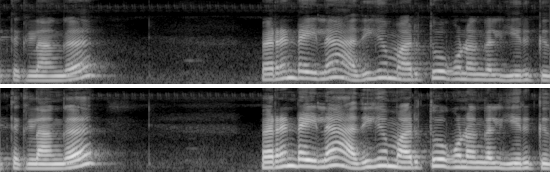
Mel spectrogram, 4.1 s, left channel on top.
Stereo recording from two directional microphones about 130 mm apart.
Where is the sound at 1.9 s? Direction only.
45° right (ahead or behind).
